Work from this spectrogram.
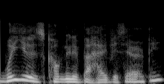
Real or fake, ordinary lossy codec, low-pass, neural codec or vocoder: fake; Opus, 64 kbps; 7.2 kHz; codec, 16 kHz, 2 kbps, FunCodec, trained on Chinese and English, 25 frames a second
